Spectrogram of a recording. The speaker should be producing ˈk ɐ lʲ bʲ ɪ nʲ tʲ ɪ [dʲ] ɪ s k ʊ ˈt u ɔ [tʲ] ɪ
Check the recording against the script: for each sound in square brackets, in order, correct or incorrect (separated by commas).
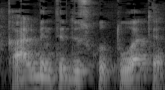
correct, correct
